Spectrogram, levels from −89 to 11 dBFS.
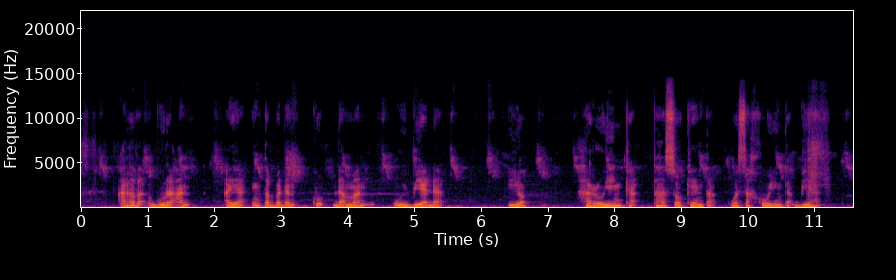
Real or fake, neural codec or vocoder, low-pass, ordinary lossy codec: fake; vocoder, 44.1 kHz, 128 mel bands, Pupu-Vocoder; 14.4 kHz; none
